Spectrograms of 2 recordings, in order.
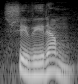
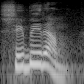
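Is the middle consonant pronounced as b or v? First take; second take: v; b. First: The middle consonant is pronounced as v. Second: The middle consonant is pronounced as b. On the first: The speaker calls it right. "व" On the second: The speaker calls it wrong. "ब"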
